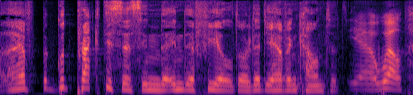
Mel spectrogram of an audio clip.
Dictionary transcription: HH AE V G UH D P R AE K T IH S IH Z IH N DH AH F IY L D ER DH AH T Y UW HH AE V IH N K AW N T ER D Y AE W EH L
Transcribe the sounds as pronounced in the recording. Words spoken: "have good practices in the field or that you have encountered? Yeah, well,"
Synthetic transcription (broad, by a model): HH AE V G UH D P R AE K T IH S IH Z IH N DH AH F IY L D ER DH AH T Y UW HH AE V IH N K AW N T ER D Y AE W EH L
